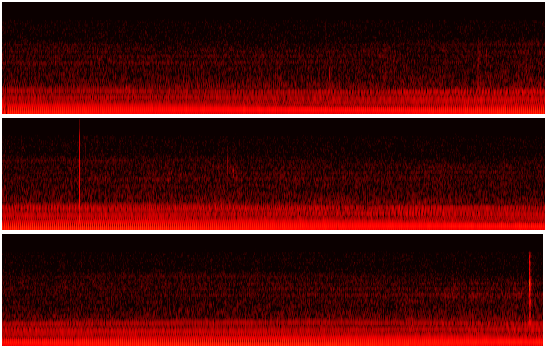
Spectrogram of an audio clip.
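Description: Steady electrical hum with a layer of hiss: the recording's background noise, with no other sound. A single faint click about six seconds in.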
